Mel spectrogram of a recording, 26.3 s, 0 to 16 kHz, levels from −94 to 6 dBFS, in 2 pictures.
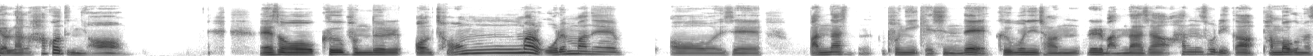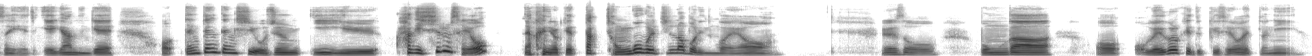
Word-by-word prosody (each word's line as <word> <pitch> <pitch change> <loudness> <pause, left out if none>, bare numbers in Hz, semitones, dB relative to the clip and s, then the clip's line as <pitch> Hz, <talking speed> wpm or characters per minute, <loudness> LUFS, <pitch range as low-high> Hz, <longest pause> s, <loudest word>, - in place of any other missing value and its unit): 연락을 100 +2 -2
하거든요. 100 - -2 1.3
그래서 115 -1 +6
그분들 115 -3 +3
어 110 0 +1
정말 215 - +2
오랜만에 145 +2 -1 0.5
어 100 -1 -7
이제 95 -1 -7 0.5
만나신 125 +2 -1
음 - - -21 0.2
분이 115 -1 -4
계시는데 95 +5 +1
그분이 120 +1 0
전을 105 +1 -4 0.3
만나자 105 +4 -1
하는 140 0 -6
소리가 110 -7 -2
밥 120 - -4
먹으면서 115 -4 0
얘기하지 90 -1 -13
얘기하는 105 0 -2
게 110 0 0 0.5
어 - - -2
"땡땡땡 220 - +2
씨 190 -5 -1
요즘 110 +3 +2
이 115 -2 +1
일 105 +1 +1 0.2
하기 220 -3 +3
싫으세요?" 300 - +4 0.4
약간 140 - +1
이렇게 110 - +1
딱 190 -1 +1
정곡을 205 - +5
찔러버리는 165 - -1
거예요. 95 +1 -5 1.1
그래서 115 -3 -6 0.4
뭔가 120 0 +4 0.5
어 105 -1 -2 0.2
어 - - -12
"왜 110 +3 +3
그렇게 205 -4 +3
느끼세요?" 110 +1 -6
했더니 100 +1 -9
115 Hz, 250 characters per minute, -22 LUFS, 105-140 Hz, 1.3 s, 그래서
